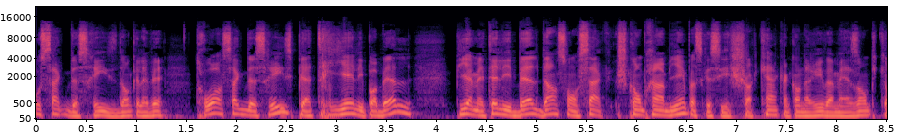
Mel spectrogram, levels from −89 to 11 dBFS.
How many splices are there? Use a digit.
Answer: 0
